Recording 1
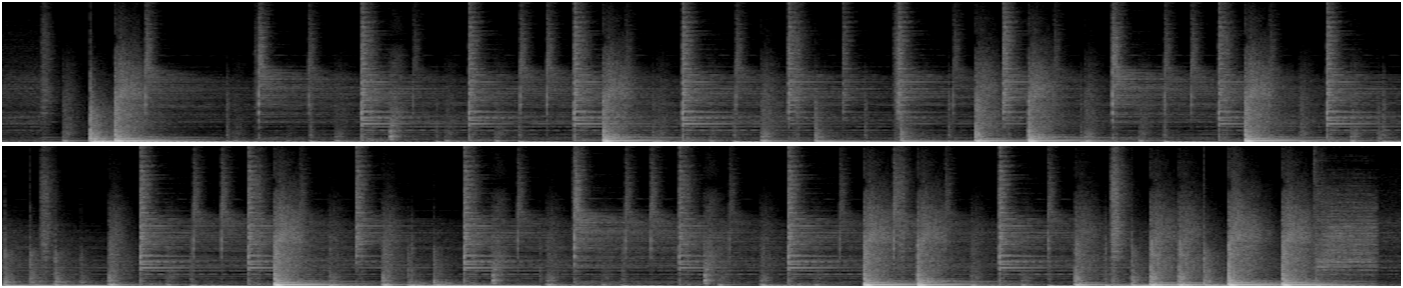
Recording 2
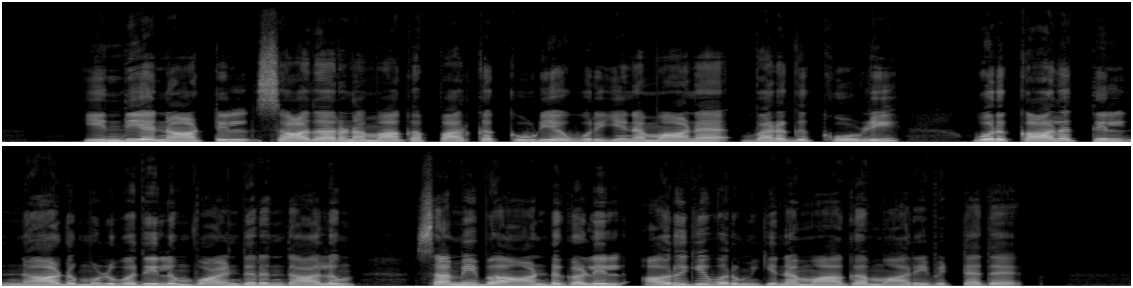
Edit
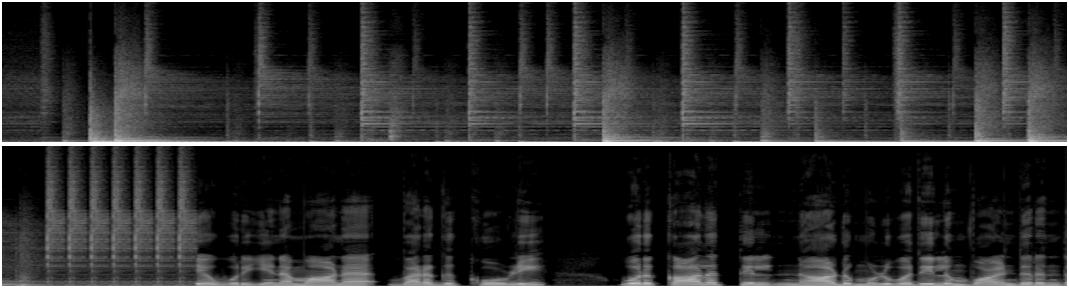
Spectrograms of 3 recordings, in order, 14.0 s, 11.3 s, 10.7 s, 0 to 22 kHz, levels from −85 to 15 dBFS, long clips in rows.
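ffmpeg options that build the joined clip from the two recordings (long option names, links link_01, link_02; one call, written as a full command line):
ffmpeg -i cue0.wav -i cue1.wav -filter_complex "[0:a]apad=whole_dur=10.65,atrim=end=10.65,asplit=7[link_01][link_02][link_03][link_04][link_05][link_06][link_07];[link_01]atrim=end=5.642[link_08];[link_02]atrim=start=5.528:end=5.642[link_09];[link_03]atrim=start=5.528:end=5.642[link_10];[link_04]atrim=start=5.528:end=5.642[link_11];[link_05]atrim=start=5.528:end=5.642[link_12];[link_06]atrim=start=5.528:end=5.642[link_13];[link_07]atrim=start=5.528:end=5.642[link_14];[1:a]atrim=start=2.738:end=7.09[link_15];[link_08][link_09]acrossfade=duration=0.004:curve1=hsin:curve2=hsin[link_16];[link_16][link_10]acrossfade=duration=0.004:curve1=hsin:curve2=hsin[link_17];[link_17][link_11]acrossfade=duration=0.004:curve1=hsin:curve2=hsin[link_18];[link_18][link_12]acrossfade=duration=0.004:curve1=hsin:curve2=hsin[link_19];[link_19][link_13]acrossfade=duration=0.004:curve1=hsin:curve2=hsin[link_20];[link_20][link_14]acrossfade=duration=0.004:curve1=hsin:curve2=hsin[link_21];[link_21][link_15]acrossfade=duration=0.004:curve1=hsin:curve2=hsin" out.wav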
